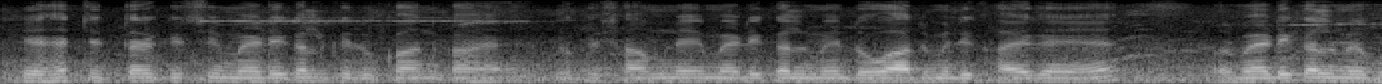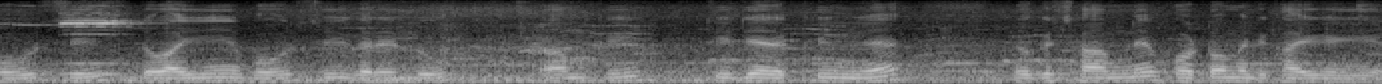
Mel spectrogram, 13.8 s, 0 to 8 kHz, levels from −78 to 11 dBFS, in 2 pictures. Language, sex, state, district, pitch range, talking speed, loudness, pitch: Hindi, male, Chhattisgarh, Raigarh, 115-125 Hz, 175 wpm, -19 LUFS, 120 Hz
